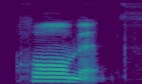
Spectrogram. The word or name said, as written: chametz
